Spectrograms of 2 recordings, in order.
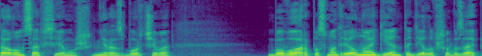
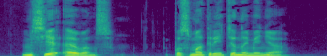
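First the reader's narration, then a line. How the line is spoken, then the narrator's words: Loud, clear voice. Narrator (Russian): произнесла Лакост громким, ясным голосом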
